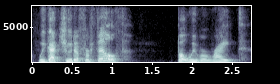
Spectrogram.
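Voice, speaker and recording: A woman hosting a commentary show, arguing her case with emphatic repetition and reading viewer comments. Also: medium pitch. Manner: emphatic, repetitive, argumentative, with quick laughs.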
